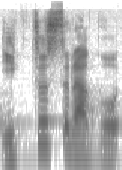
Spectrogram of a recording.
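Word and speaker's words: ἰχθύς: 이 물고기를 이제 헬라어로 익투스라고 읽는 거죠.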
